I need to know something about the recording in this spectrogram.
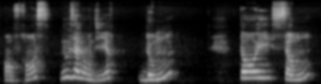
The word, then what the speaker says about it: đúng: Revenons à notre mot, đúng. UNG se prononce on. C'est comme si d'abord vous avez le OU, puisque le U en vietnamien se prononce OU, OU comme c'est OU, ou bien OU.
